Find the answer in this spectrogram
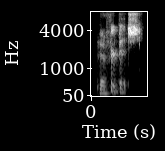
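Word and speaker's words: Perpich: Um, previously Jillian had studied media arts at the Peric Center. I'm pronouncing that right? Perich center for arts education and cinematography and fine art at Minneapolis College.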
